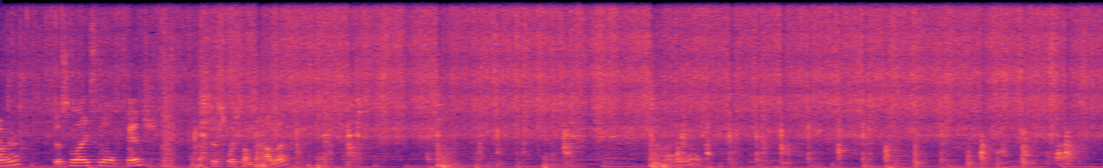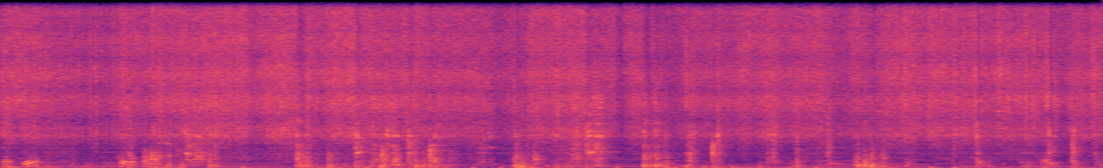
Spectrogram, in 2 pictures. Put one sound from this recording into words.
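Rice sizzles steadily in a hot pan.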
